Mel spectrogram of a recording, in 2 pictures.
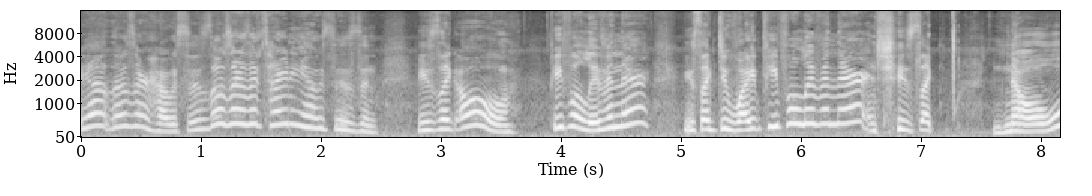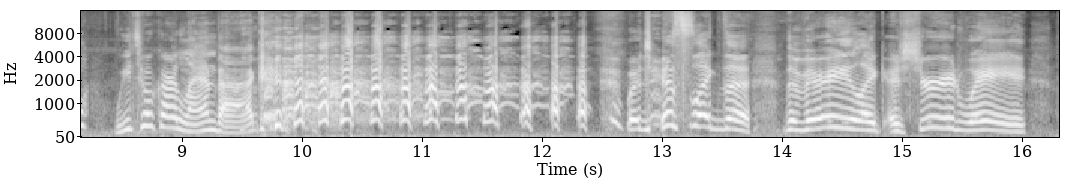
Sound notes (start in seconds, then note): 9.6 they laugh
